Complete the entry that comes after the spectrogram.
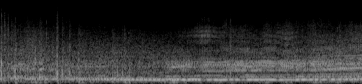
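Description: Lamborghini race car engines drone steadily and loudly at high revs as the cars head up a hill into turn six during a race, a sustained mechanical roar that holds a strong pitch throughout, with no voices present.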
